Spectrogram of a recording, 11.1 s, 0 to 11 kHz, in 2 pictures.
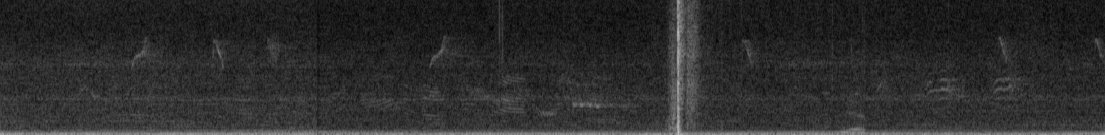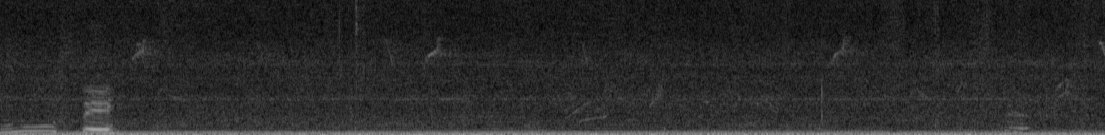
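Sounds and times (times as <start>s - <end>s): golf club hitting ball: 3.3s - 3.8s.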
